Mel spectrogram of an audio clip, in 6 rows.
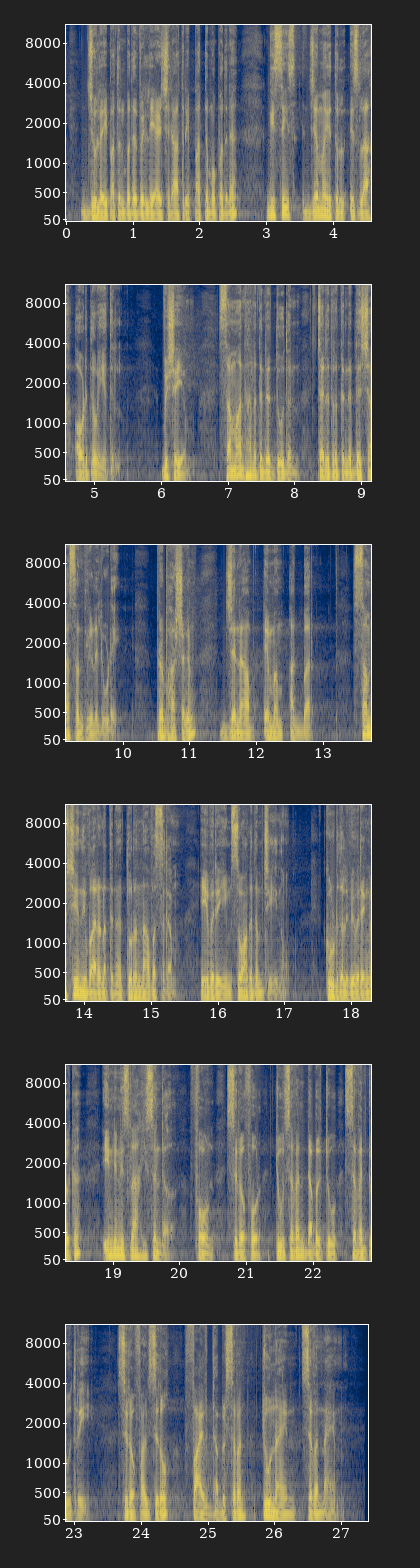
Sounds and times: Narration, monologue: 0:00.0 - 0:27.4
Male speech, man speaking: 0:00.2 - 0:05.4, 0:06.0 - 0:10.0, 0:10.6 - 0:12.9, 0:13.5 - 0:27.1.

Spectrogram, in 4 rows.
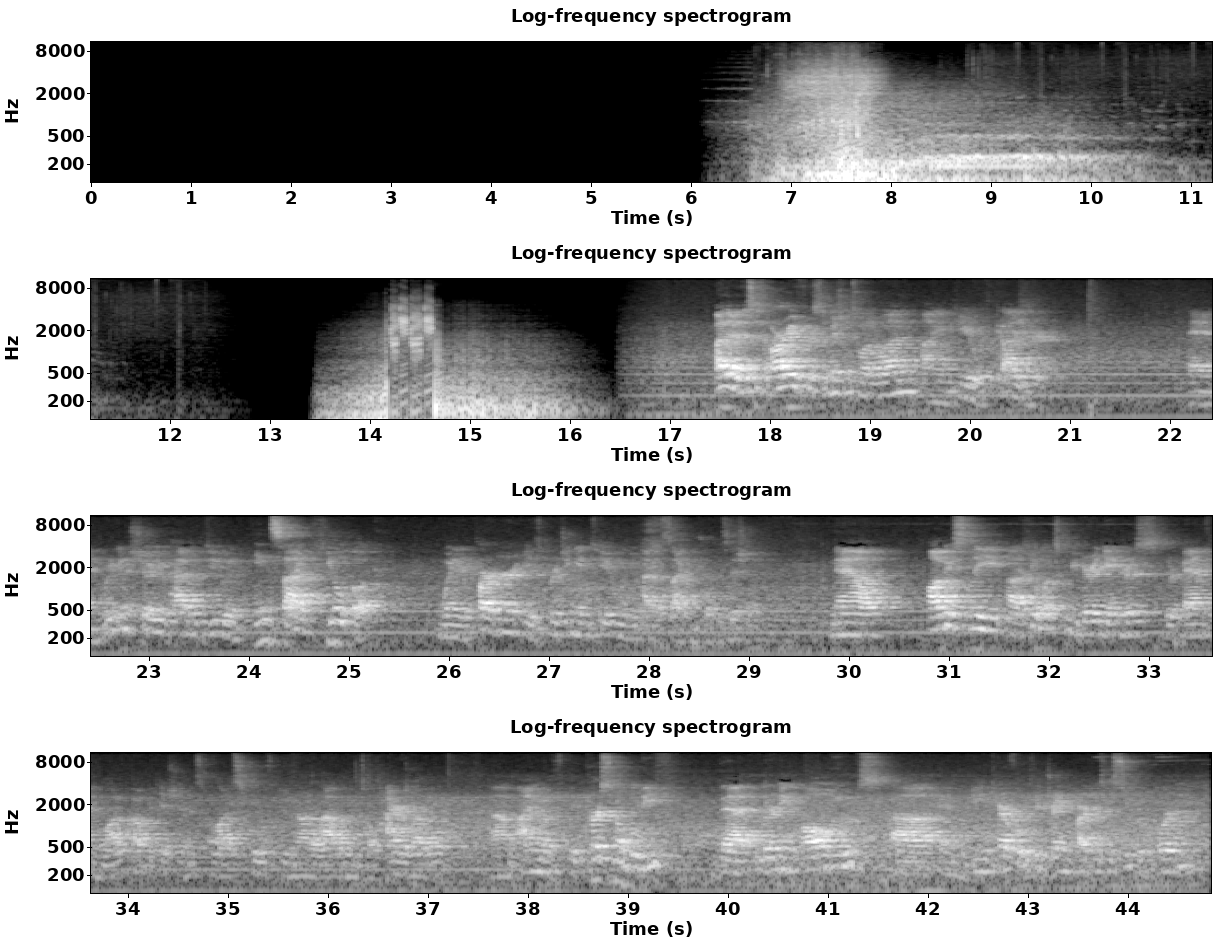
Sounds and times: Silence: 0:06.2 - 0:11.2, 0:13.5 - 0:16.5.

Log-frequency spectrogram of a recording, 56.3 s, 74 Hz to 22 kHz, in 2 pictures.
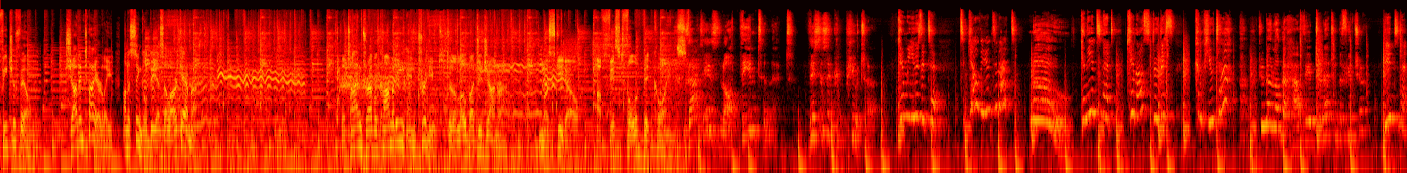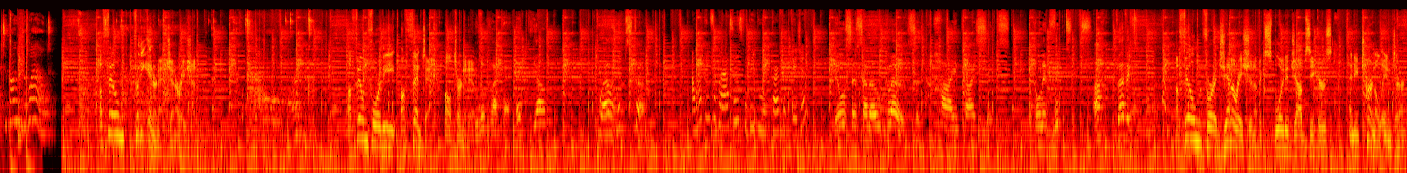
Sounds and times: Speech: 0:00.0 - 0:00.7, 0:01.3 - 0:04.0, 0:06.8 - 0:10.2, 0:10.8 - 0:24.6, 0:30.1 - 0:32.1, 0:35.1 - 0:39.1, 0:51.7 - 0:56.2
Music: 0:00.0 - 0:56.2.

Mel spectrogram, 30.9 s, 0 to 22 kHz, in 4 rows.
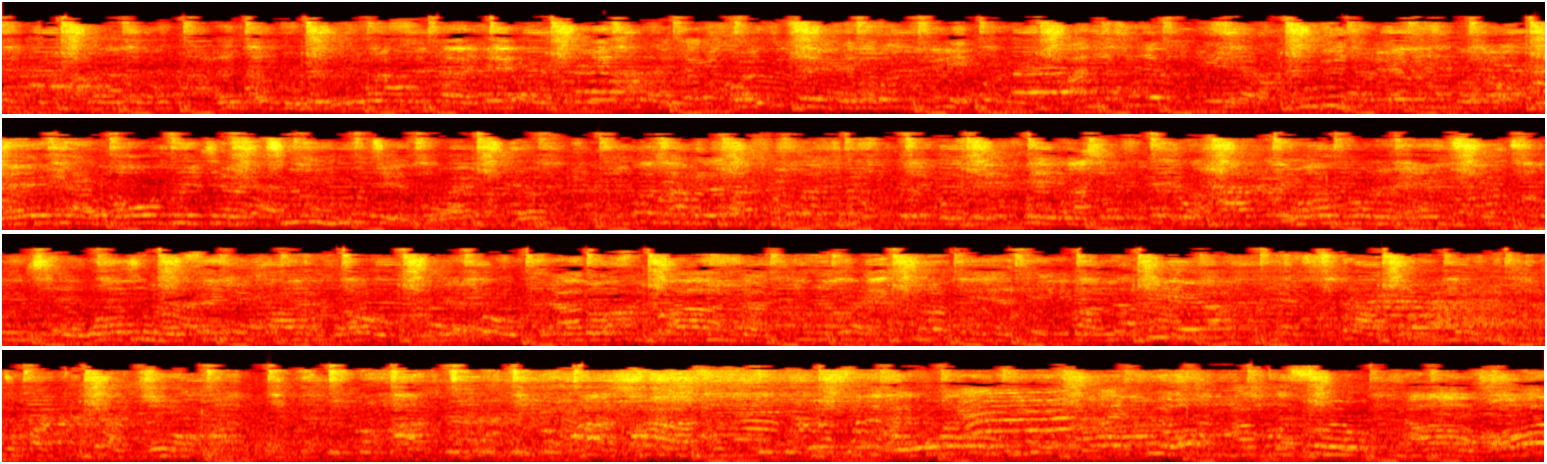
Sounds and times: Music: 0:00.0 - 0:30.8.

